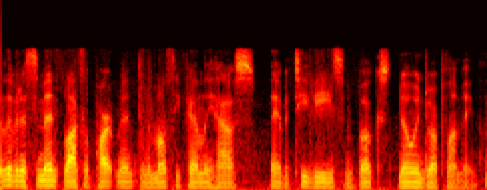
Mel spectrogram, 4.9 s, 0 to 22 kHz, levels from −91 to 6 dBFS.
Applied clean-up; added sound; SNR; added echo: neural separator model SepFormer DNS4.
